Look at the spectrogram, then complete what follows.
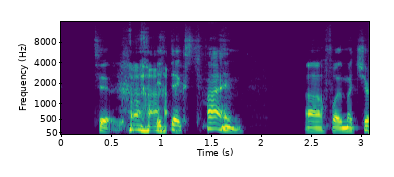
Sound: laughs

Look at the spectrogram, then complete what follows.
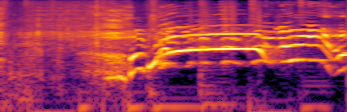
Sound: screams

